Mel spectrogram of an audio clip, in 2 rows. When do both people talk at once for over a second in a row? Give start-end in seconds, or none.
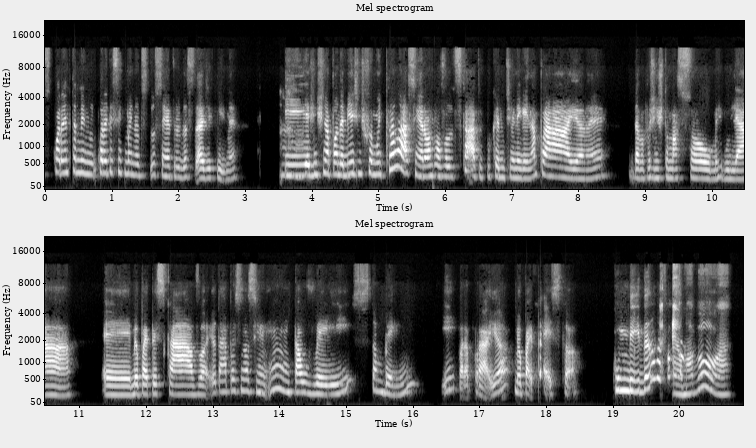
none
